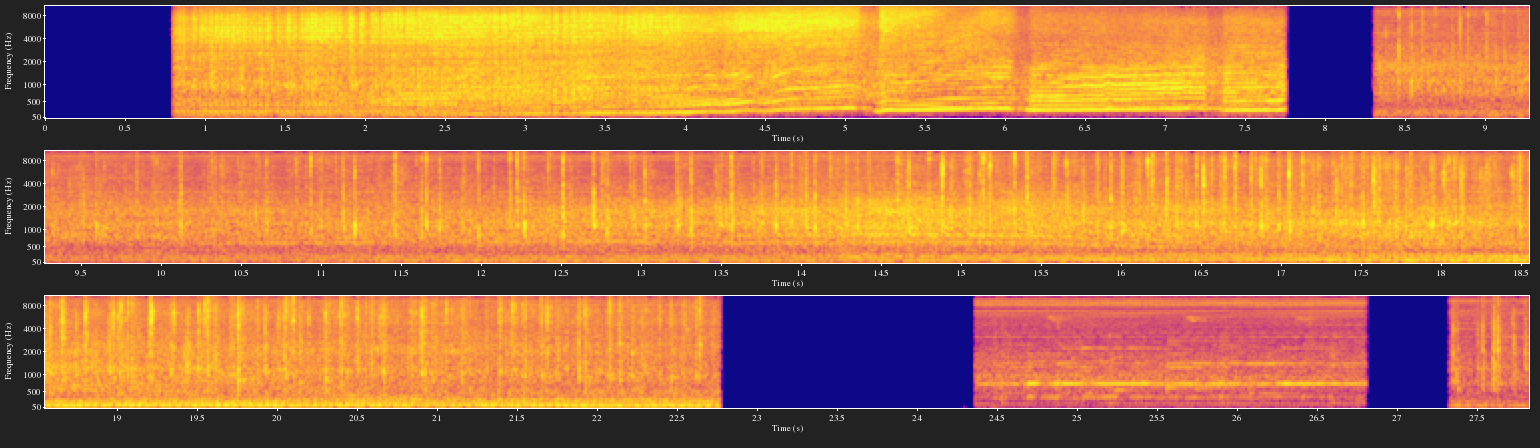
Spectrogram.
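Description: A vehicle engine rising in pitch as it speeds up, then horses' hooves clip-clopping on a road over a running engine that grows louder. The sound cuts off abruptly several times.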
